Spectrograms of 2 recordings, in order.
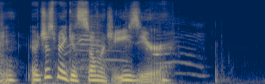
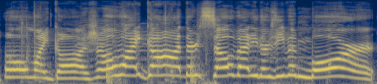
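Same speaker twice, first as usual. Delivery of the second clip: excited; 6 semitones higher, 5 dB louder than usual. Real, not acted. Sees a crowd of cats.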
